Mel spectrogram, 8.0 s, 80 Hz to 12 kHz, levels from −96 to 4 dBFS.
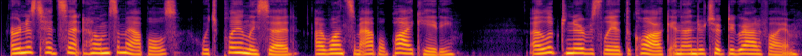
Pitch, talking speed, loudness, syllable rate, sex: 235 Hz, 195 wpm, -17 LUFS, 5.6 syllables/s, female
